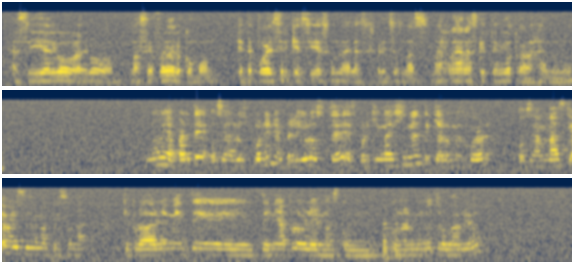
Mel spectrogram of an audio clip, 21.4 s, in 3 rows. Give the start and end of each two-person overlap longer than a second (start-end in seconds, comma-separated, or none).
none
